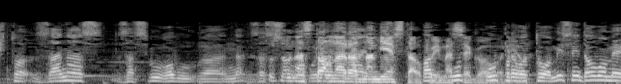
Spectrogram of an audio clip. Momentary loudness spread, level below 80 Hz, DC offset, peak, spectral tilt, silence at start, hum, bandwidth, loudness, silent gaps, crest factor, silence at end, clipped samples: 14 LU; -34 dBFS; under 0.1%; 0 dBFS; -4.5 dB/octave; 0 s; none; 8 kHz; -11 LUFS; none; 12 dB; 0 s; 0.5%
